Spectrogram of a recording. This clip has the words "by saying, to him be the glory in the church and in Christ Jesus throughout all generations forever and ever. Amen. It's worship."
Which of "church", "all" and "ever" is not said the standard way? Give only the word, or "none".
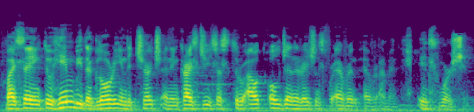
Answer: none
